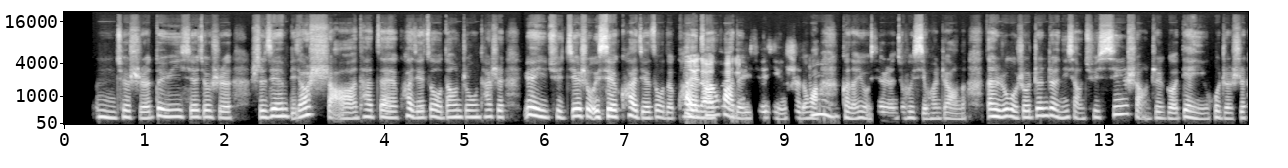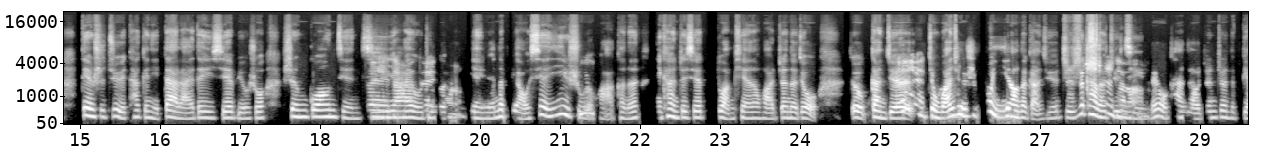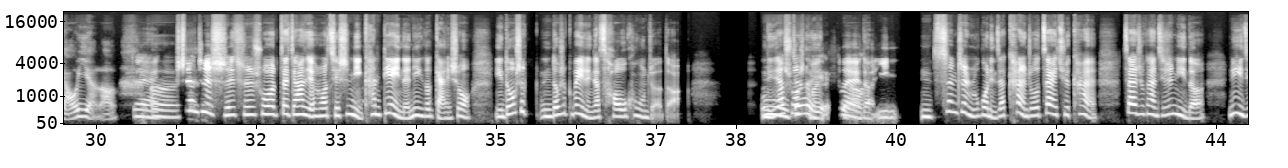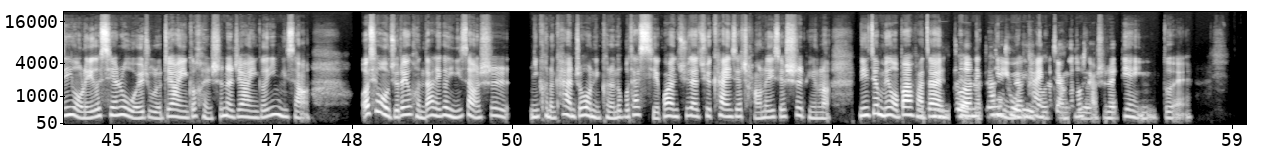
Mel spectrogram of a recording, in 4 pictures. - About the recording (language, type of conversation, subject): Chinese, podcast, 为什么短视频剪辑会影响观剧期待？
- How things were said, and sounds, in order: laughing while speaking: "一些"; other background noise; "其实" said as "实实"; sniff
